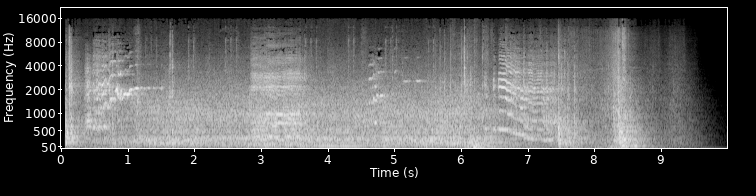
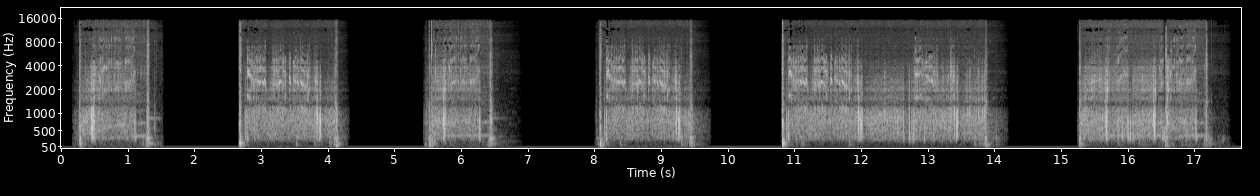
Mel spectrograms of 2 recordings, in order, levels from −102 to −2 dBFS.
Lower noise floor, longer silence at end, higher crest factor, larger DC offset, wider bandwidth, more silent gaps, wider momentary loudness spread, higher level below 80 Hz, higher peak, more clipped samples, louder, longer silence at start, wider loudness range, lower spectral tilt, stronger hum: second, -63 dBFS vs under -90 dBFS; first, 1.1 s vs 0.45 s; second, 16 dB vs 28 dB; neither; about the same, 16 kHz vs 15.5 kHz; neither; about the same, 10 LU vs 9 LU; first, -32 dBFS vs -66 dBFS; about the same, -2 dBFS vs -4 dBFS; neither; first, -15 LUFS vs -29 LUFS; second, 0.05 s vs 0.25 s; about the same, 3 LU vs 4 LU; first, -4.5 dB/octave vs -2.5 dB/octave; neither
